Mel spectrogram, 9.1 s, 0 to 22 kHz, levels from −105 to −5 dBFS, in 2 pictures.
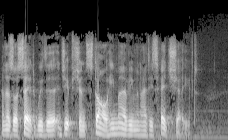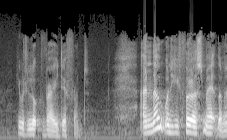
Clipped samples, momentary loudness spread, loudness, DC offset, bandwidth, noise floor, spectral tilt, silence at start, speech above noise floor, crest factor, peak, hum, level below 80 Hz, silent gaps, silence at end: under 0.1%; 18 LU; -15 LUFS; under 0.1%; 10 kHz; -48 dBFS; -4.5 dB/octave; 0.05 s; 33 dB; 16 dB; 0 dBFS; none; -48 dBFS; none; 0 s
